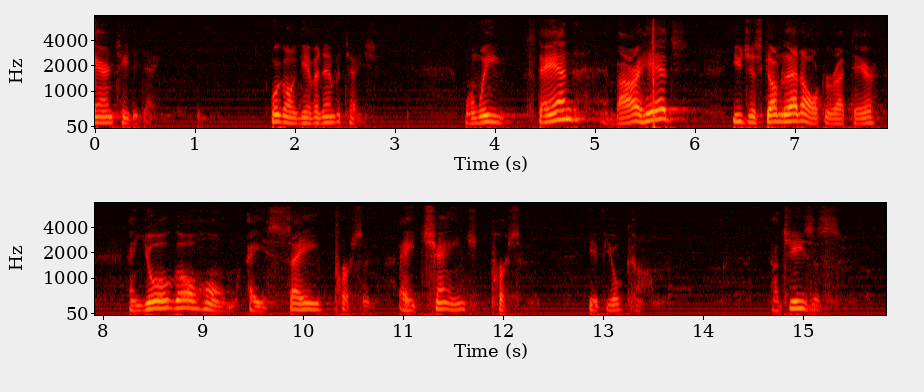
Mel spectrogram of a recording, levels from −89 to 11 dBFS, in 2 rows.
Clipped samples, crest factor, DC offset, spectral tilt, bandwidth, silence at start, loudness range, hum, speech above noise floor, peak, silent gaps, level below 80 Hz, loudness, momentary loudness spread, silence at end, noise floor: under 0.1%; 20 dB; under 0.1%; -7.5 dB/octave; 7.6 kHz; 0 s; 10 LU; none; 30 dB; -18 dBFS; none; -64 dBFS; -37 LUFS; 19 LU; 0.5 s; -65 dBFS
